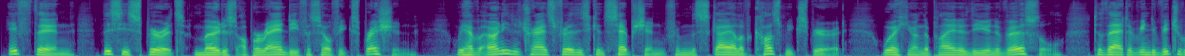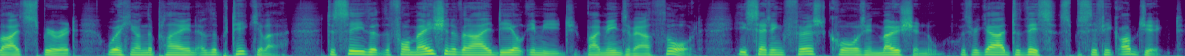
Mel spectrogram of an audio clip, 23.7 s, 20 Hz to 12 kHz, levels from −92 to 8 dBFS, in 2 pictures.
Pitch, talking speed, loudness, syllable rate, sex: 120 Hz, 170 wpm, -18 LUFS, 5.3 syllables/s, male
